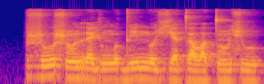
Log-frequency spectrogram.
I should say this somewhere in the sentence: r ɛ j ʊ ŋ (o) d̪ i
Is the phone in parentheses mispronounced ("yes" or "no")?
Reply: no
